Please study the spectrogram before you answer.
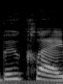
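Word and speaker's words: bouclé: um to see because it's pronounced Boulay, but as you can see it is spelled B O U C L E.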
